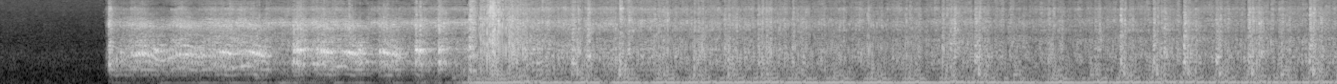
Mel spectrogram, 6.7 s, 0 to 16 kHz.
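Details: Junkyard 383 V8, first start after 30+ years sitting, with a new distributor and gas squirted in: cranks, catches in about two seconds, and settles into a lumpy, loud steady idle with no knocks.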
